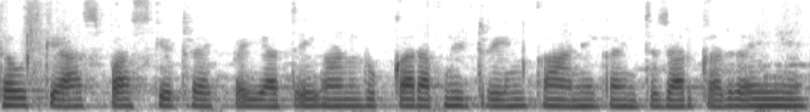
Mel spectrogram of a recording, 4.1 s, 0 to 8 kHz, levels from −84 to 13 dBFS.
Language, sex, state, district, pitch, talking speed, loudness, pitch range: Hindi, female, Bihar, Vaishali, 180 Hz, 265 wpm, -18 LUFS, 175-180 Hz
